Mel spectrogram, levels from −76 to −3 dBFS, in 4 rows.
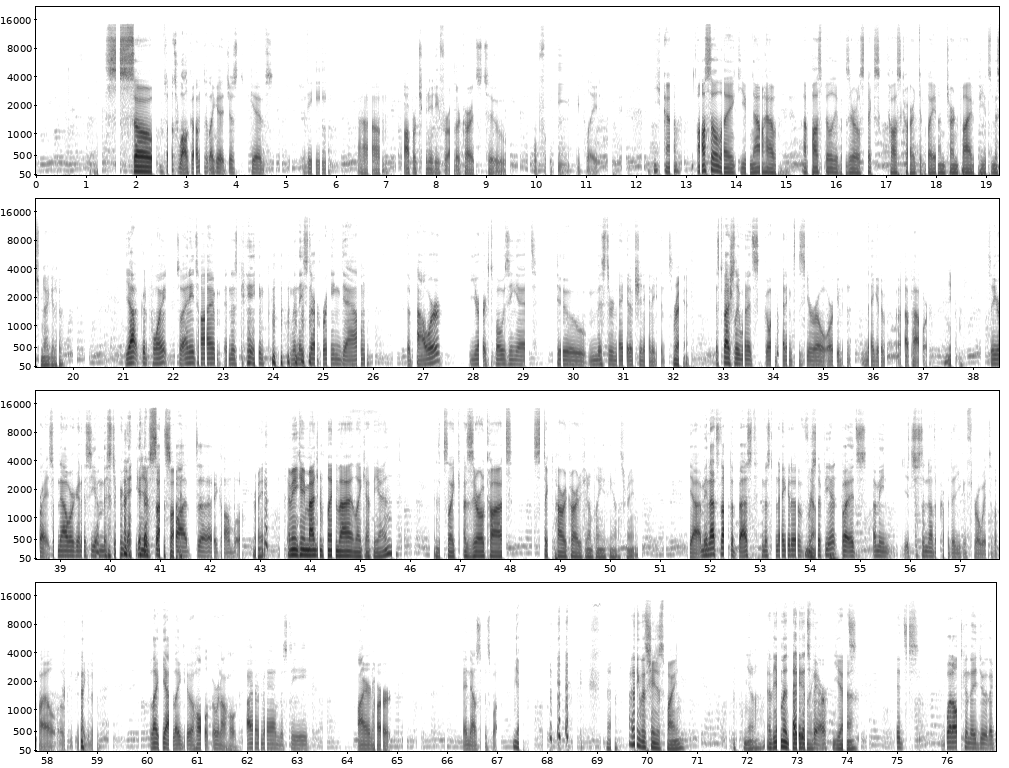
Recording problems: voice in the background; faint; throughout; 30 dB below the speech
choppy; very; 15% of the speech affected

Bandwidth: 14.5 kHz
